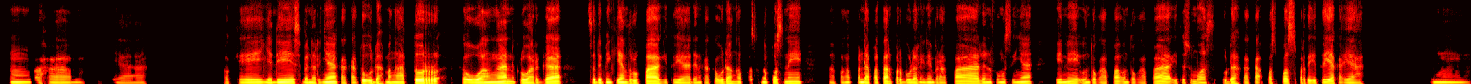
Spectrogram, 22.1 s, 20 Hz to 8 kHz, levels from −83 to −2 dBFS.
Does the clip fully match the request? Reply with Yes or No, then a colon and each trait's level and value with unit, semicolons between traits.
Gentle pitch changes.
Yes: narrow, 2.3 semitones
